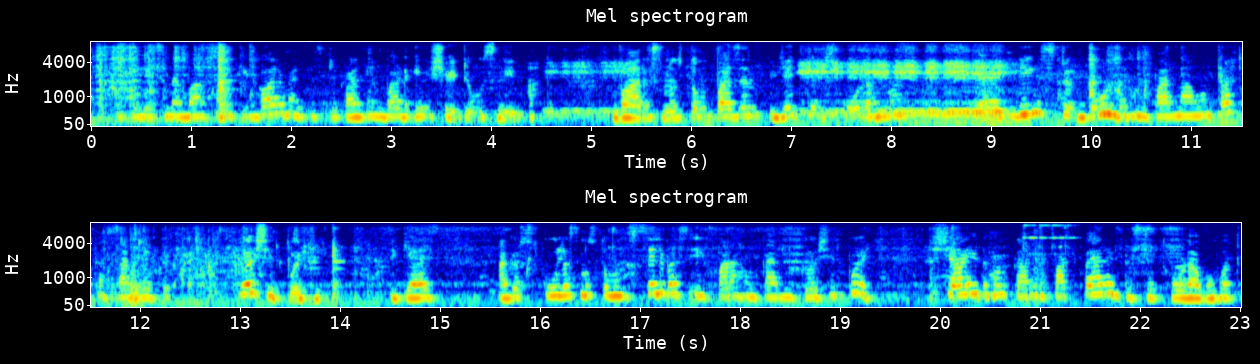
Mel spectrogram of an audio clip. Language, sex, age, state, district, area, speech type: Kashmiri, female, 18-30, Jammu and Kashmir, Bandipora, rural, spontaneous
